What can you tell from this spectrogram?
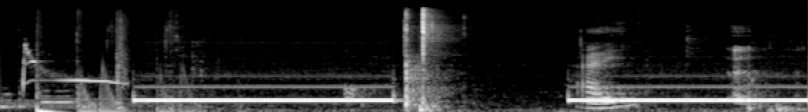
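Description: Cordless desk phone ringing: two long, steady electronic ring tones of about two seconds each, with a pause between them. A short knock falls in the pause.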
